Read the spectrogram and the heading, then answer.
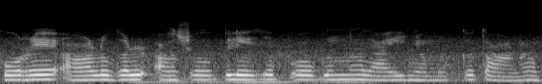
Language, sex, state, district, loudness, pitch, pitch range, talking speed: Malayalam, male, Kerala, Kasaragod, -15 LUFS, 210 Hz, 200-220 Hz, 75 wpm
